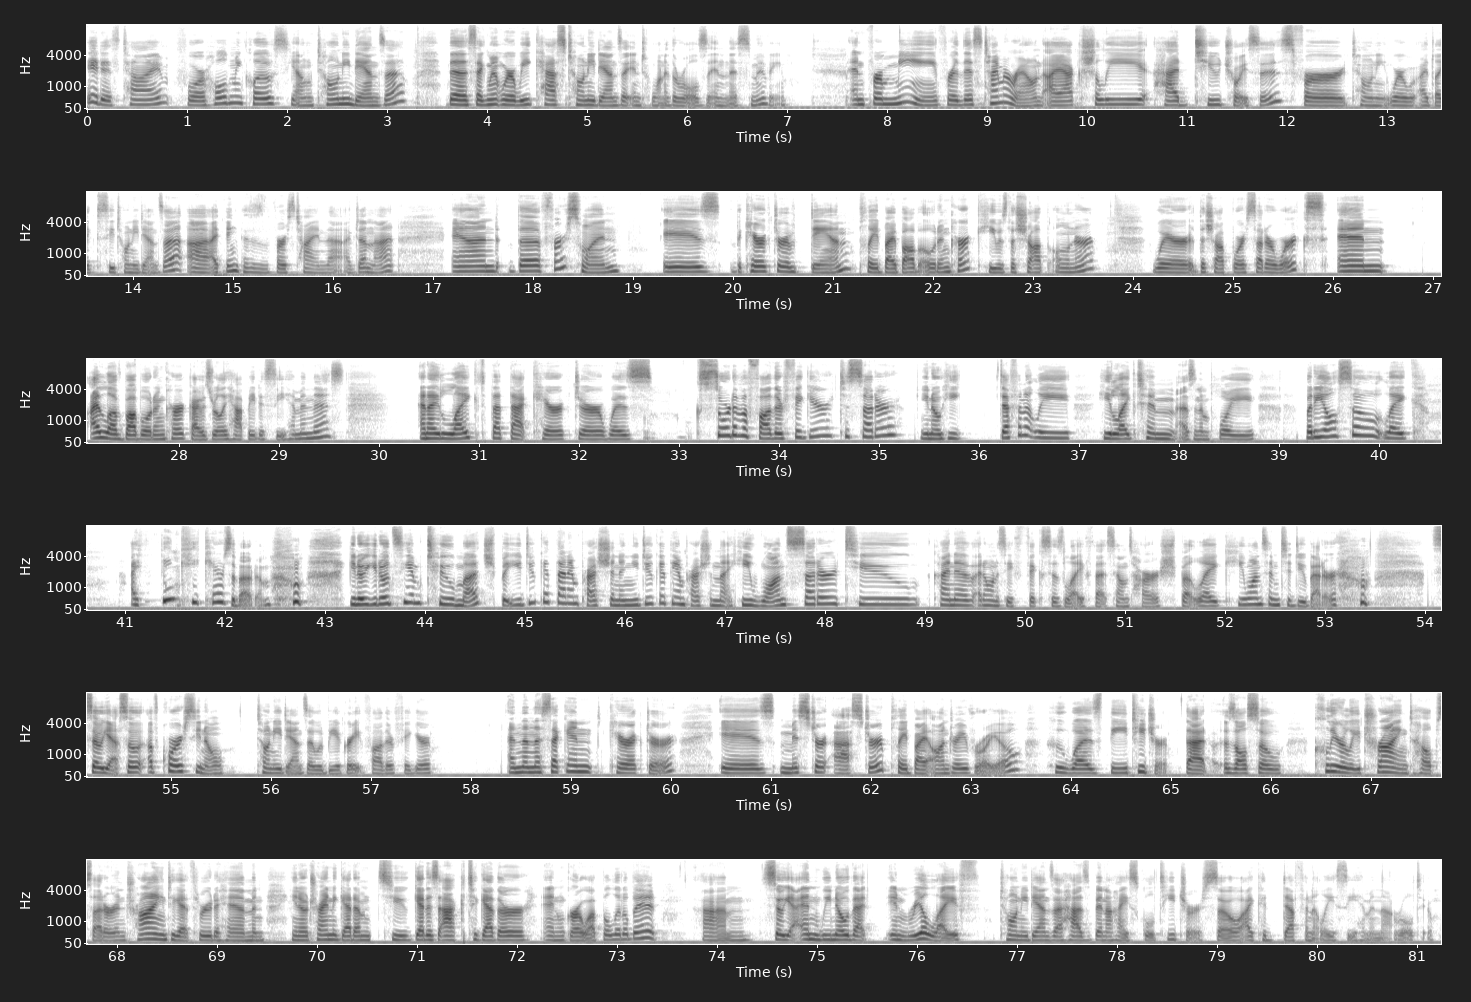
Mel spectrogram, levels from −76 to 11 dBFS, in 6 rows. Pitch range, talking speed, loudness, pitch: 165-230 Hz, 200 wpm, -23 LUFS, 190 Hz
